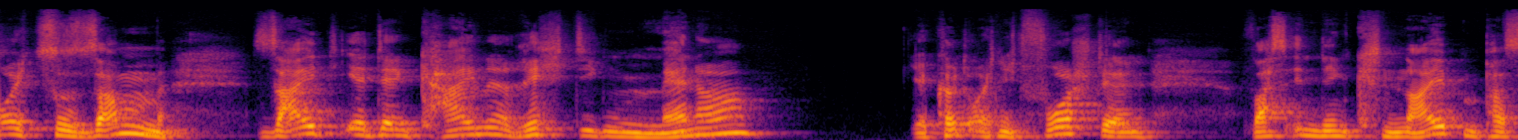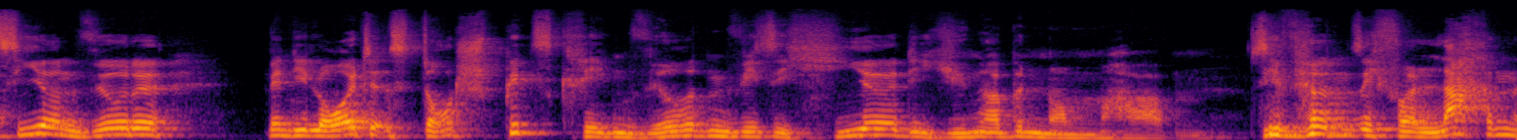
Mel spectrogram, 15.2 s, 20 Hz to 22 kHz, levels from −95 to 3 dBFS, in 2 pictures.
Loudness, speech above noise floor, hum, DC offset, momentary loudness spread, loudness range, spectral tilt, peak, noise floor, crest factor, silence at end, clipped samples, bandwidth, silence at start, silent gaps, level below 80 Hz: -22 LUFS; 54 dB; none; under 0.1%; 11 LU; 3 LU; -6.5 dB/octave; -2 dBFS; -76 dBFS; 20 dB; 0 s; under 0.1%; 15 kHz; 0 s; none; -64 dBFS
